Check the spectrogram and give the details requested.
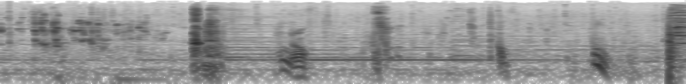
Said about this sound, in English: Now, why don't we have a drink to celebrate? Come, pour me a glass of wine.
